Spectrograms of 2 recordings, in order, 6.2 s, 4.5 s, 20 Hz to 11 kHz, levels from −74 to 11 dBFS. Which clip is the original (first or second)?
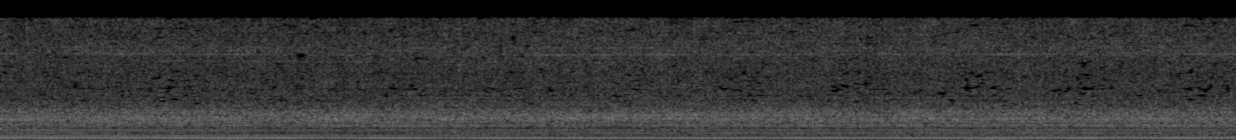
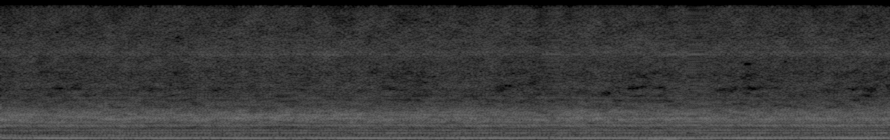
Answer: first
